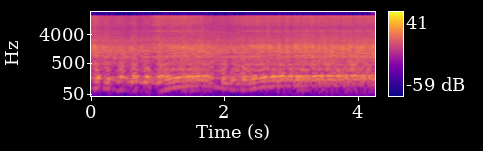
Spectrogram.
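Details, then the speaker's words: 1970 BMW 2800 CS (E9) coupe, six-cylinder, first start after 38 years in storage: fires easily and settles to a steady, even, quick idle with no misfire or tapping; healthy normal idle. "no way no way no way that is not fake I cannot believe how easily that just that's ridiculous wow that's so impressive"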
